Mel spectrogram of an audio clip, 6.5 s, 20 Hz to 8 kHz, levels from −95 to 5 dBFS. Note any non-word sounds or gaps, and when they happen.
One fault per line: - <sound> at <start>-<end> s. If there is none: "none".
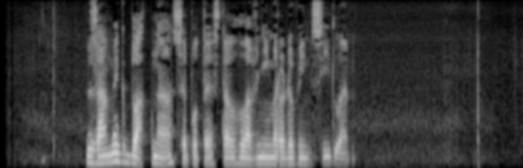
none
